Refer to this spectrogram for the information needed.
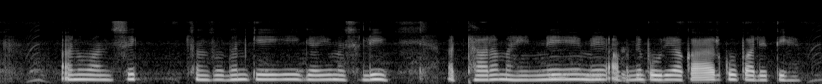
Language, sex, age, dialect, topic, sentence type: Hindi, female, 18-24, Awadhi Bundeli, agriculture, statement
